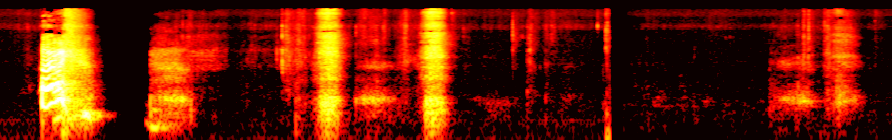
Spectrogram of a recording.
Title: More big induced allergy sneezes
